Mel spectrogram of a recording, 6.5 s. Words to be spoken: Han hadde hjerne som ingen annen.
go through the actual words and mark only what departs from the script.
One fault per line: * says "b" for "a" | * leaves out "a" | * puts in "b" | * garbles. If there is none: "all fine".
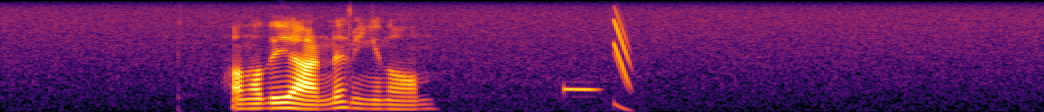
* leaves out "som"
